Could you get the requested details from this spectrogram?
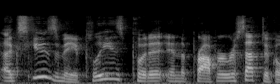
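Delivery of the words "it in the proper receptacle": ordinary talk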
